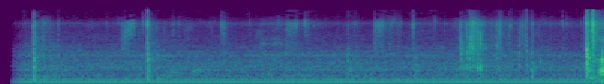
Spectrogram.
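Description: Basketball bouncing on asphalt: two sharp bounces in the first second, then fainter knocks, and a louder hit just before the end, over a steady low hum.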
